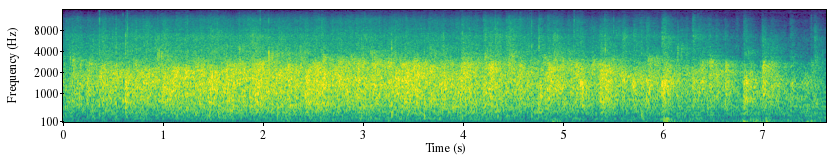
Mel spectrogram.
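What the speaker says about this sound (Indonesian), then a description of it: "Tepuk tangan buat beliau." A crowd at an Indonesian talk show applauds a speaker, dense steady clapping that fills the room and fades out near the end, with no talking over it.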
